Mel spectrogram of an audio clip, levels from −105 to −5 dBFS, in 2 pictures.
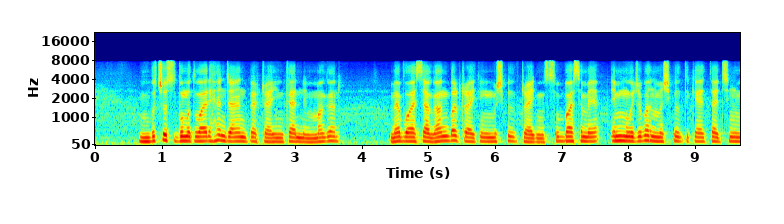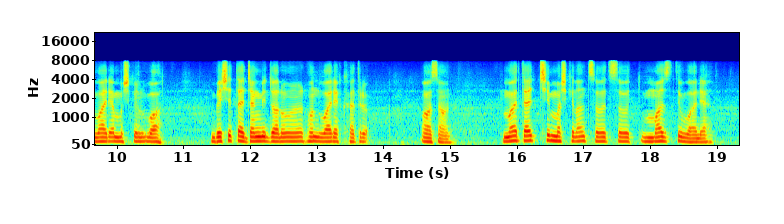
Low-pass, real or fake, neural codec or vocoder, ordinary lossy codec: none; fake; codec, 16 kHz, 0.7 kbps, FocalCodec; none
